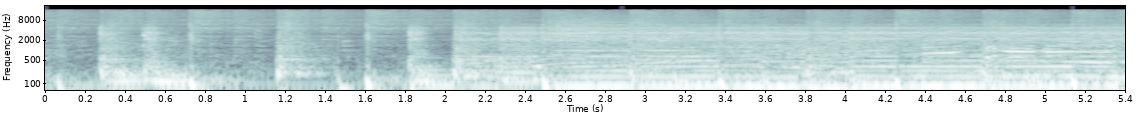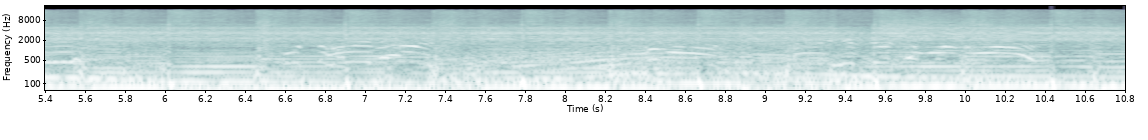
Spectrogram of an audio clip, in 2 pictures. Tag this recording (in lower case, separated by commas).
music, speech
